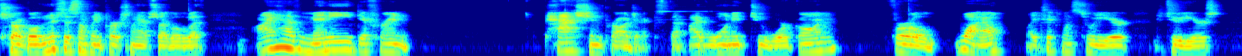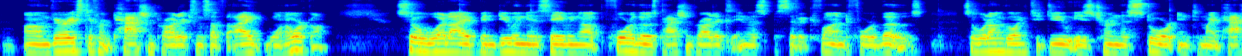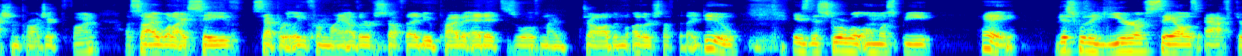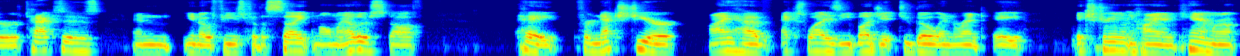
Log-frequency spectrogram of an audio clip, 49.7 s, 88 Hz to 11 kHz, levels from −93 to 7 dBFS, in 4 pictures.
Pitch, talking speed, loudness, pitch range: 135 Hz, 180 wpm, -27 LUFS, 120-180 Hz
